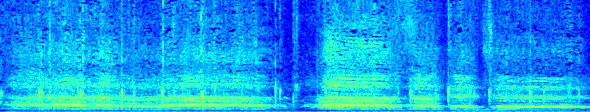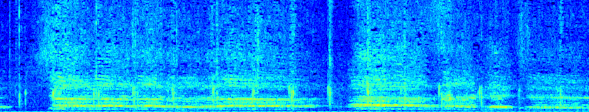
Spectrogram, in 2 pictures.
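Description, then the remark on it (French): A large crowd of football supporters chants in unison at night as their team returns from Marseille, their voices swelling in repeated melodic phrases with brief pauses between, loud and continuous like massed singing at a rally. “Dans la nuit, les trates étaient en feu à leur retour de Marseille. Écoutez plutôt.”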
